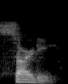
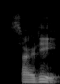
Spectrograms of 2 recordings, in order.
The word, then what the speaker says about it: Sardi: we are we are it's pronounced just like the restaurant in New York which is spelled with a d instead of a t and we are related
